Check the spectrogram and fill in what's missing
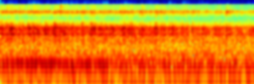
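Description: A brush cutter or grass trimmer engine runs with strong vibration. It holds a steady, buzzy, high-pitched drone nearby for the whole stretch, without voices.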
